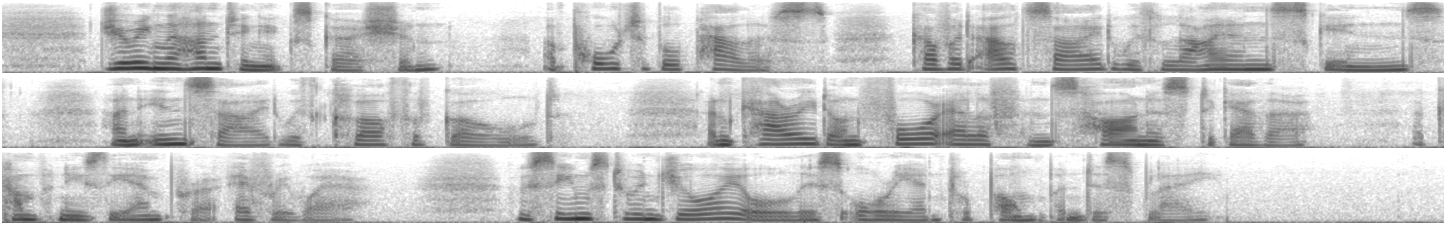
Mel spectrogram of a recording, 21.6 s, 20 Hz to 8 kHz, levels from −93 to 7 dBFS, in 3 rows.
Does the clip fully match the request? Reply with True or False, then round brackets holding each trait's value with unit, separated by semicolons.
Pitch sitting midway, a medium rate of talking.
False (175 Hz; 110 wpm)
